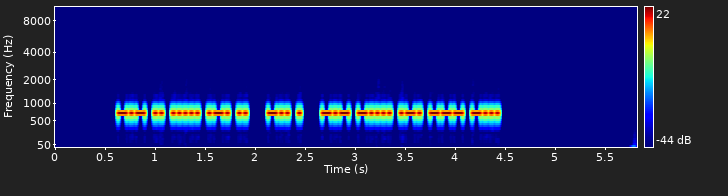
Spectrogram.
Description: Morse code, heard as a keyed tone, about 37 wpm, 700 Hz. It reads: KI5RI DE K6ROB
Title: USA Callsign DE Callsign - 5 Characters - 40wpm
